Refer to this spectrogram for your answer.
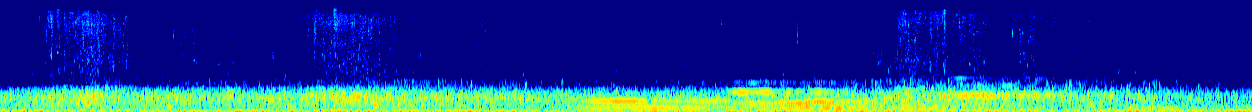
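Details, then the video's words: Humpback whales seen during a whale-watching sighting; long low moaning tones held steady and overlapping, with several higher wavering notes joining midway over a constant rumble of water and boat noise. "AVISTAMIENTO DE BALLENAS JOROBADAS"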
